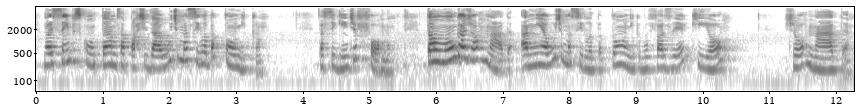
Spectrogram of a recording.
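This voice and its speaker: A woman's voice: fairly high pitch, highs cut off. A woman teacher giving a recorded class, explaining step by step and regularly checking that her students are following. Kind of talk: recorded remote class lesson.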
